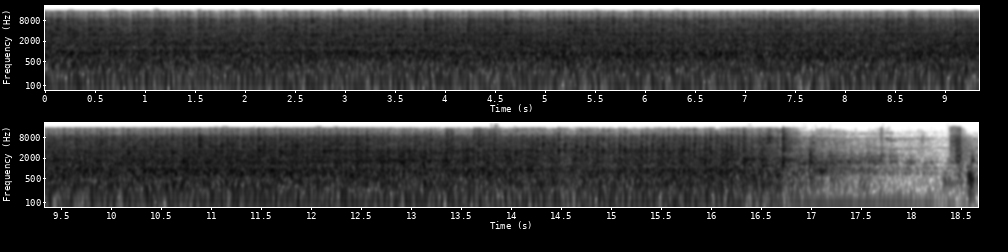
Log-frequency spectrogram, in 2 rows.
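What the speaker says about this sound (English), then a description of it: "this is a 1952 Farmall Super C" A 1952 Farmall Super C tractor engine idles steadily and loudly nearby with an even low rumble and knock, cutting off near the end.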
